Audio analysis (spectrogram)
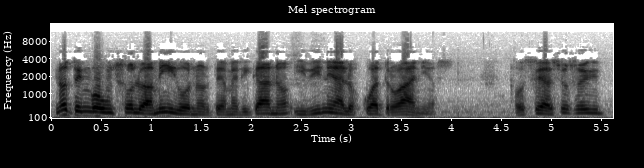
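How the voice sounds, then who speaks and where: A man with an Argentine accent, a musician answering interview questions thoughtfully, with many pauses and fillers. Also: mid-range voice, fairly bright tone. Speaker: musician, band member.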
